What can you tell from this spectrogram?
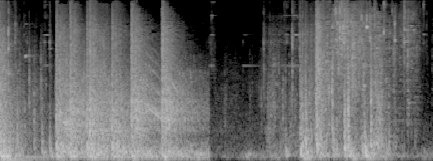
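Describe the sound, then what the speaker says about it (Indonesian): Rapid bursts of gunfire from inside a building crack and echo, followed by a brief lull, then more scattered shots with glassy, shattering debris. "muncullah suara tembakan dari dalam dan..."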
